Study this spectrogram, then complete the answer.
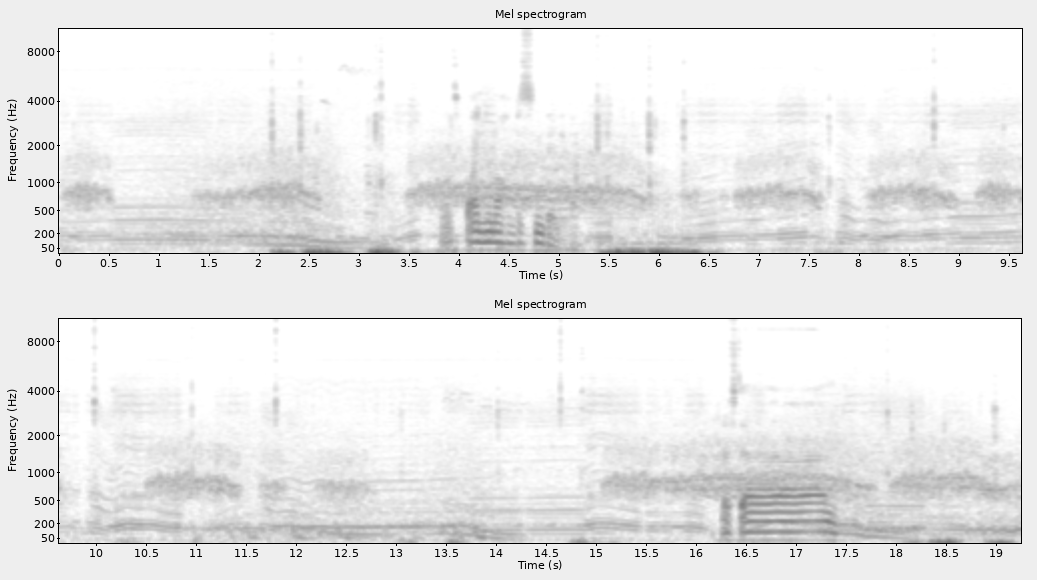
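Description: Tyres screech in long squeals as a car drifts.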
